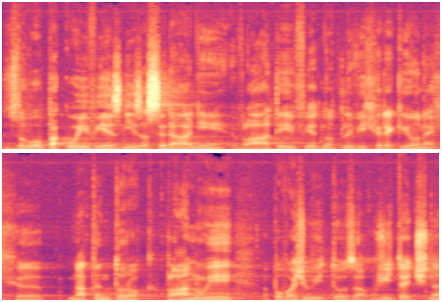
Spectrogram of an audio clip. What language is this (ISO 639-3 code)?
ces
